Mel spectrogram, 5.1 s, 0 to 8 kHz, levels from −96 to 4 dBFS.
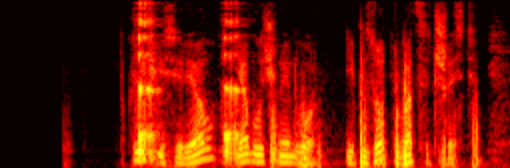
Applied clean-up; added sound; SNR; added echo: neural mask model RNNoise.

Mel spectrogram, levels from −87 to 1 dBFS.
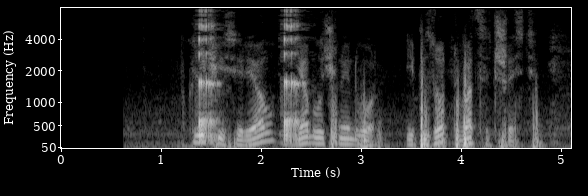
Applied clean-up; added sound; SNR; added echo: none; Burping, eructation; -5 dB; none.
